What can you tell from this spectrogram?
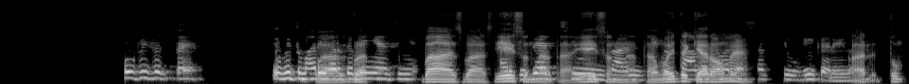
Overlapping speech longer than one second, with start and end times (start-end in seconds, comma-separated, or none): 5.0-7.5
